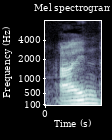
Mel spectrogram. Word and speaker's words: ع: Ain ha. Maka pengucapan ain bukan dari hidung, akan tetapi dari tenggorokan tengah, wasatal halak, tengah tenggorokan. Berarti kalau baca ain ke hidung berarti keliru. Namun mungkin untuk sebagian orang,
